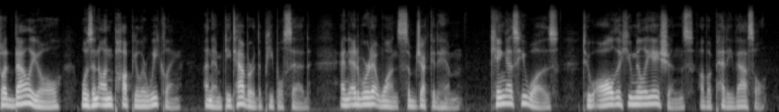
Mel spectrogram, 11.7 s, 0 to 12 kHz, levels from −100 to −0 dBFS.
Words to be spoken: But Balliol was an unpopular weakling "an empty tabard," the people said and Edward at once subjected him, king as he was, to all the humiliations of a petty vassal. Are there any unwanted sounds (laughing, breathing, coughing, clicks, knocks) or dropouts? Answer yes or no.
no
